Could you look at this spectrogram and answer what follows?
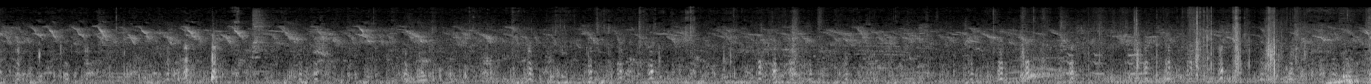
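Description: Flock of large farm chickens clucking steadily and busily at close range ahead of feeding, a dense continuous chorus with occasional louder squawks and rustling throughout.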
